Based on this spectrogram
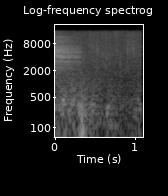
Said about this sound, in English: Then the rain began to fall on the tree and water that dropped from the leaves.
